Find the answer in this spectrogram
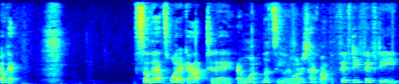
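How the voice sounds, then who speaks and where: Recorded with audible room echo, a woman talks in an animated tone at a fairly high pitch, sounding somewhat breathy. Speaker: life coach. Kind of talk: live stream coaching talk. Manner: fast.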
